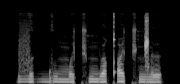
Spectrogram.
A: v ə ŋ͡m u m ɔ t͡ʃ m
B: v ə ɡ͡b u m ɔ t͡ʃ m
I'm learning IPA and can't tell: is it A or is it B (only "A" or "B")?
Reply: B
